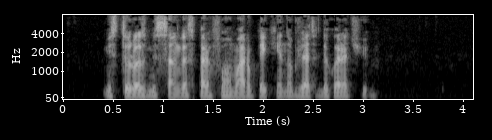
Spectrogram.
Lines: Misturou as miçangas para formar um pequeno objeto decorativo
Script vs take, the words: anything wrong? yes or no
no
